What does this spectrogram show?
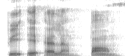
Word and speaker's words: palm: PALM पाम, पाम मतलब हथेली। ठीक, कुछ वर्ड्स में एल का उच्चारण नहीं होता है।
